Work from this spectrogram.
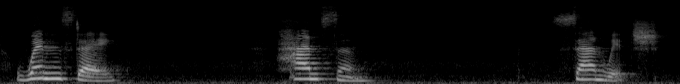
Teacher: So I'm not pronouncing the D in sandwich. I'm just pronouncing the consonant N sound before it.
